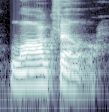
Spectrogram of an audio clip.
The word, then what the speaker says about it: Longfellow: It's not going to be follow. It's fellow. Logfellow.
